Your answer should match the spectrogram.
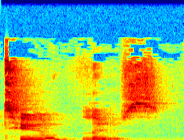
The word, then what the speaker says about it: Toulouse: this week's spotlight goes to If I Wanna, and it's spelled W-U-N-N-A, If I Wanna, by Toulouse featuring Sanabose. If y'all need spelling, of course, Toulouse is spelled T-O-U-L-O-U-S-E. It sounds like too loose, but it's spelled differently. And Sanabose is S-E-I-N-A-B-O-S-E-Y.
